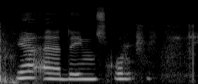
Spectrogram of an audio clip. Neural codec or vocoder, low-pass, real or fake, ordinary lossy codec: autoencoder, 48 kHz, 32 numbers a frame, DAC-VAE, trained on Japanese speech; 14.4 kHz; fake; Opus, 32 kbps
